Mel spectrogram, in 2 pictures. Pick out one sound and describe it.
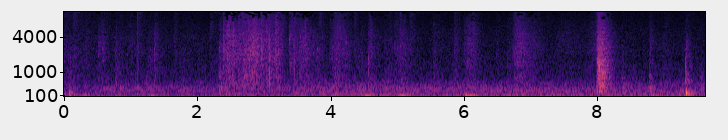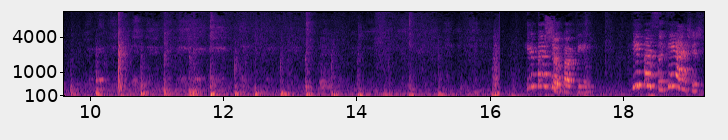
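Bare feet step softly across a wooden floor.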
